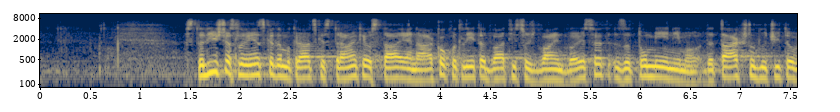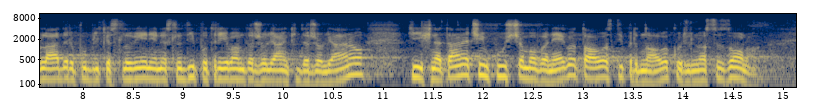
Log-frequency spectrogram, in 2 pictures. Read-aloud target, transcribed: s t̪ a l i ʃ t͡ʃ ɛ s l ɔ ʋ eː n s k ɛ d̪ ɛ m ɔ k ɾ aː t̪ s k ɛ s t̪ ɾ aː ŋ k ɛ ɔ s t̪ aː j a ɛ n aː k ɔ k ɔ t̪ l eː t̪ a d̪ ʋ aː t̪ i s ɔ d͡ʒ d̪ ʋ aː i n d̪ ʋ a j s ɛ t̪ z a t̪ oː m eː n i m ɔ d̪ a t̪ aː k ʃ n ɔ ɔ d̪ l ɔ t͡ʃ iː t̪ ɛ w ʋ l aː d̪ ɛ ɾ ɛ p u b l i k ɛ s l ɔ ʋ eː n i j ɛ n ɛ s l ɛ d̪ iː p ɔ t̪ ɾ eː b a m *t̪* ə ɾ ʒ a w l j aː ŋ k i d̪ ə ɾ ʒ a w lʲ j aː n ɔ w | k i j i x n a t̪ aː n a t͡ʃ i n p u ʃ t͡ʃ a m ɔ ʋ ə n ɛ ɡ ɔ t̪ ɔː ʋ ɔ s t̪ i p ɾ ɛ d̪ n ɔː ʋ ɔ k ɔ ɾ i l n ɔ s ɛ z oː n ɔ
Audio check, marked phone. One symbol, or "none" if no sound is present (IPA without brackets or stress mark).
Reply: d̪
